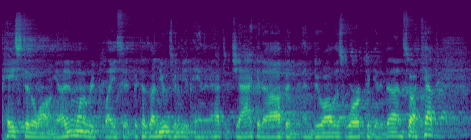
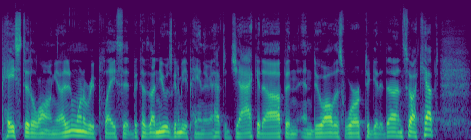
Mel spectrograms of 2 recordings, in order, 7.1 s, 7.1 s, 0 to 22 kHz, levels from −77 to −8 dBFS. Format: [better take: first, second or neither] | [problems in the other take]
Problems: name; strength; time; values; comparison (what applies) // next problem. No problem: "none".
second | room echo; noticeable; dies away in 1.8 s // off-mic speech; somewhat distant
